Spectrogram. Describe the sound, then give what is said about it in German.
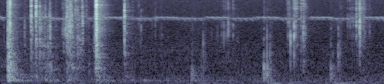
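Sharp mechanical clicks and clacks of a department store door being locked, a quick burst of several rattling clicks followed by a few fainter ones, over a thin, steady high tone. “Gerade schließt dieser Gernegroß die Kaufhaustür zu.”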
